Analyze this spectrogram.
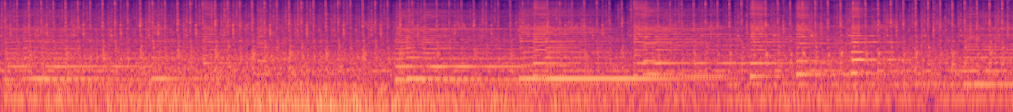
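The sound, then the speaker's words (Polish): A tractor engine runs steadily at an exhibition in Leipzig, a loud, continuous mechanical chugging with a busy rattling texture and some whining tones layered over it, with no voices. “A i znów traktory, dobra.”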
